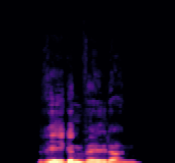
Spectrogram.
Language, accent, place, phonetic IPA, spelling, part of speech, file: German, Germany, Berlin, [ˈʁeːɡn̩ˌvɛldɐn], Regenwäldern, noun, De-Regenwäldern.ogg
- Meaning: dative plural of Regenwald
